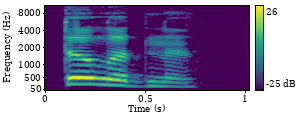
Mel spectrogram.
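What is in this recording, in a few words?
"тӧлӧдны", Komi, female; audio dict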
